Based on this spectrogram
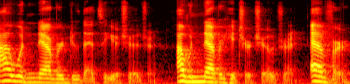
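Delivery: mock crying, tearful, earnest, through sobs. Retelling the nanny's reply to the accusation: imitating someone speaking through tears. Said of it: "through the tears was like".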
